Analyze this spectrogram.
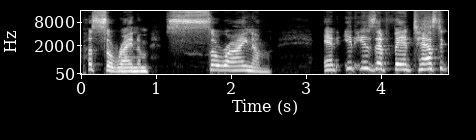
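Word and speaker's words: Psorinum: and the remedy is Suriname spelled PS the s R excuse me the P is silent like pneumonia you know the P is silent PS o R I n um Suriname not parcel random Suriname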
